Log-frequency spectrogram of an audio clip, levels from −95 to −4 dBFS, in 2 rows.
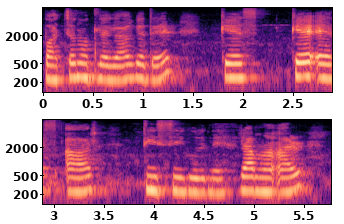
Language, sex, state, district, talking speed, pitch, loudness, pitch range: Chakma, female, Tripura, West Tripura, 85 wpm, 240 Hz, -19 LUFS, 225-255 Hz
